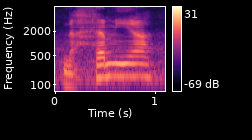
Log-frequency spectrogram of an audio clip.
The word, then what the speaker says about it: Nehemia: Yehovah, based on this new so-called research from NahamYAH Gordon. That's how he pronounces his name.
